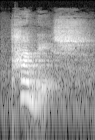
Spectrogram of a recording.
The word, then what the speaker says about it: punish: This is a verb, 2 syllables, and we stress the first one. Punish.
